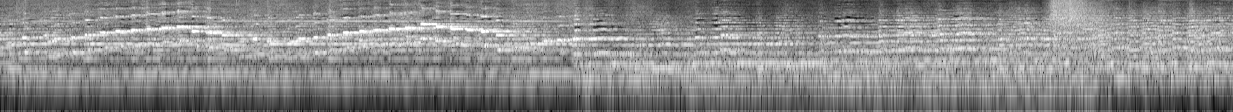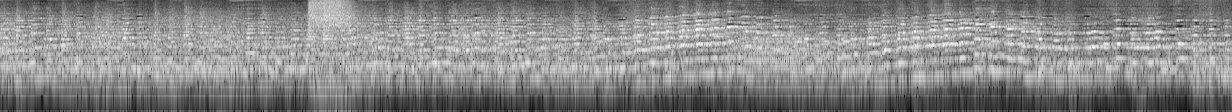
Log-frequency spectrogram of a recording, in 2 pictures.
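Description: Symphonic wind band playing a fast piece: quick rising and falling runs over sustained chords, with lower instruments joining about seven seconds in. Two crashes about six seconds apart near the middle.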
